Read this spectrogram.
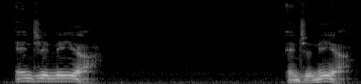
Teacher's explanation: the first syllable 'en' is a minor stress, and the third syllable 'eer' is a major stress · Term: word stress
